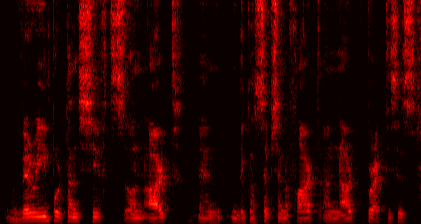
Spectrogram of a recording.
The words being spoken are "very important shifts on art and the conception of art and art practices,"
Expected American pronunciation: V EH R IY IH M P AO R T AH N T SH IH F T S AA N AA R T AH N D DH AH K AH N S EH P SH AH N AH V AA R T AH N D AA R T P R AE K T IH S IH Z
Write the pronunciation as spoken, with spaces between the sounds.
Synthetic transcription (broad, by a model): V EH R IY IH M P AO R T AH N T SH IH F T S AA N AA R T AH N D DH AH K AH N S EH P SH AH N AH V AA R T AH N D AA R T P R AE K T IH S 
